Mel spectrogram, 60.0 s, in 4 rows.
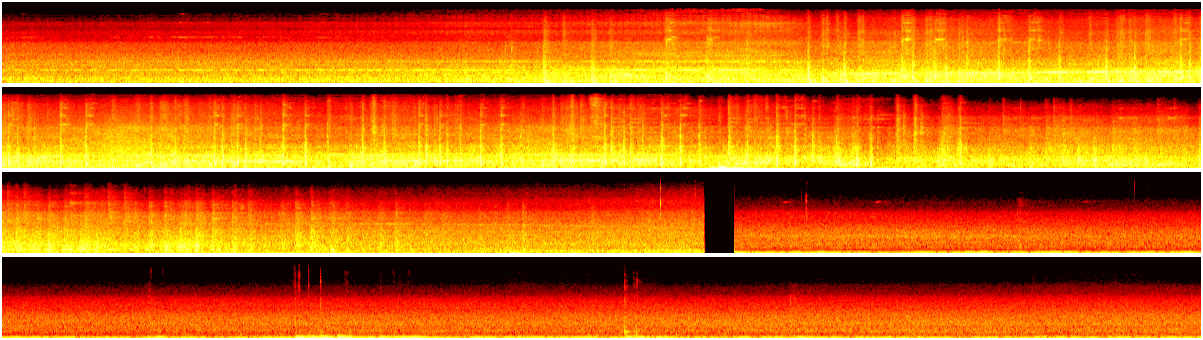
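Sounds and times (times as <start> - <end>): train wheels clacking on rail joints: 5.7 - 36.7.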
